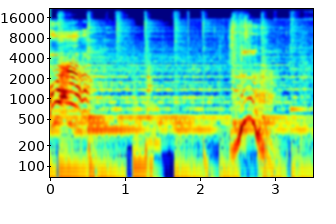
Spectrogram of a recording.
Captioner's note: צווחות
